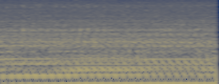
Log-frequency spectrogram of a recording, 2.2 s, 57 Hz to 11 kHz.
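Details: Subaru STI with a GT35R turbo at idle, about 2,400 miles: a fast, even light clicking over the rumble, from the compressor housing and louder than before; the car still pulls and holds boost, cause unknown.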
